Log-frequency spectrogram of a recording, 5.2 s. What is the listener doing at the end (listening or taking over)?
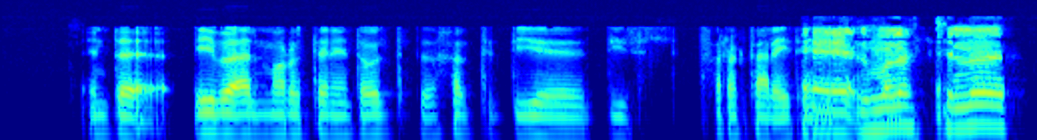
taking over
